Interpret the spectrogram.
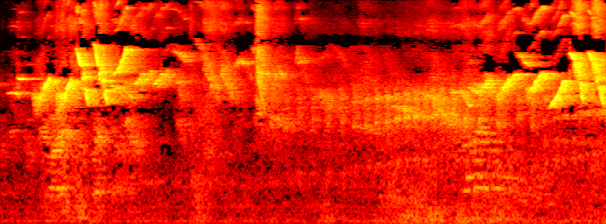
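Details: Coleiro (Double-collared Seedeater) raised at a breeder singing dense, rapid high twitters and trills, loud at the start and end with a quieter busy middle.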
